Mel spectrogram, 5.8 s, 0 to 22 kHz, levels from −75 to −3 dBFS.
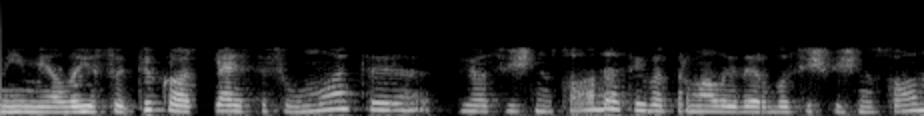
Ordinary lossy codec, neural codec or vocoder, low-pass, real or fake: AAC, 16 kbps; vocoder, 22.05 kHz, 80 mel bands, WaveNeXt; 7.2 kHz; fake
